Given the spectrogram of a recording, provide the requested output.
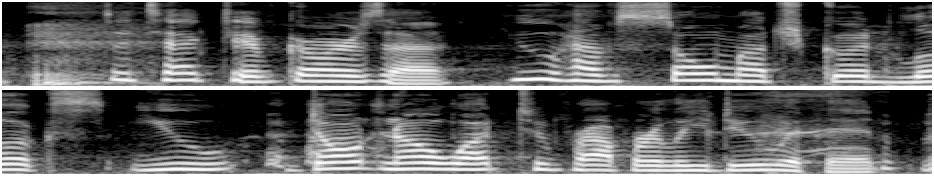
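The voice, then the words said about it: Miss Piggy impression, pig voice. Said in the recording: “That's a really good impression. ... I hated the pig voice ... I'm doing just Miss like Piggy.”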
